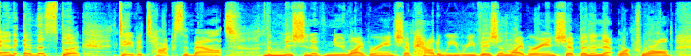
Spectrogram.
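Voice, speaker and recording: A woman with an American accent speaks at a medium pitch, her loudness very even, over noticeable background noise. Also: fairly quick pace. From US South. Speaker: library director, guest speaker. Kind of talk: lecture. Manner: fast.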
